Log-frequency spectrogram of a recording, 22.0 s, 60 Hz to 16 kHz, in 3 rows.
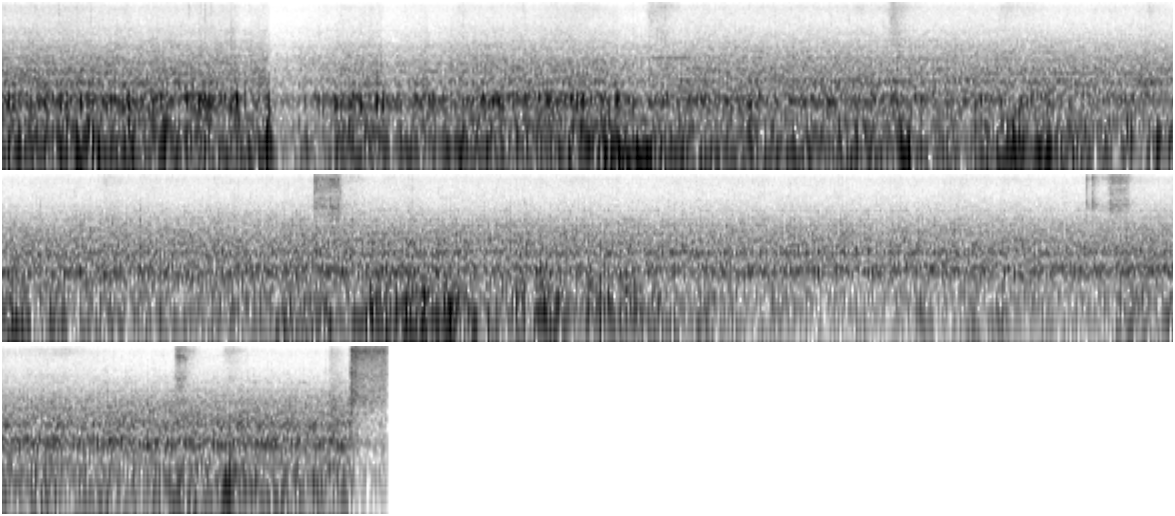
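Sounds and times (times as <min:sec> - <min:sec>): diesel truck engine running: 0:00.0 - 0:17.0
short sharp hisses: 0:16.8 - 0:17.1.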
